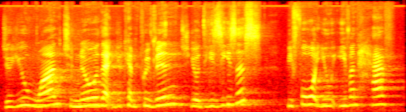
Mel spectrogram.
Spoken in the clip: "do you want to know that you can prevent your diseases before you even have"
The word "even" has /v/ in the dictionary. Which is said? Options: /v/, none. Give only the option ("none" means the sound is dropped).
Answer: /v/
